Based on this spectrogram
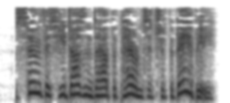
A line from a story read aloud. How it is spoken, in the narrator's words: she quickly added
